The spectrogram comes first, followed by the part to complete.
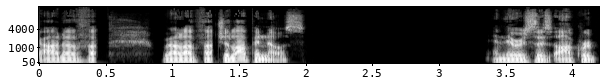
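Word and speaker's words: jalapeño: How is a J from the jalapenos? How is that pronounced like an H?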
